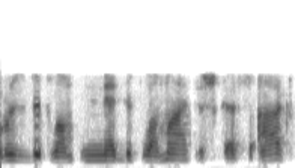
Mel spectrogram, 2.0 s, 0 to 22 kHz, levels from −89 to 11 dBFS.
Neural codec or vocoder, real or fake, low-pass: none; real; 3.6 kHz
